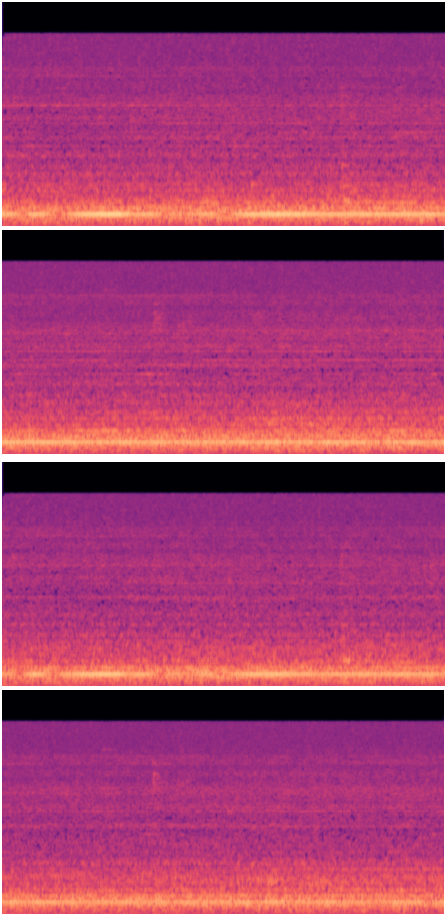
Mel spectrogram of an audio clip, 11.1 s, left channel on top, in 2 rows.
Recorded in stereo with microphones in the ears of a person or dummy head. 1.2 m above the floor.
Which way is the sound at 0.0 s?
40° right (ahead or behind).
